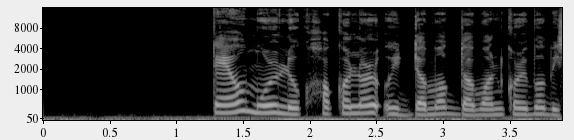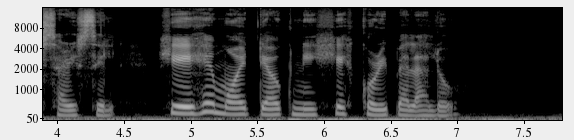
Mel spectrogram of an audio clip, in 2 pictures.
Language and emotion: Assamese, neutral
